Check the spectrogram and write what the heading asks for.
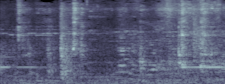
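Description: A person slurping ramen noodles: short noisy slurps about half a second in and again near the end, over background voices.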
